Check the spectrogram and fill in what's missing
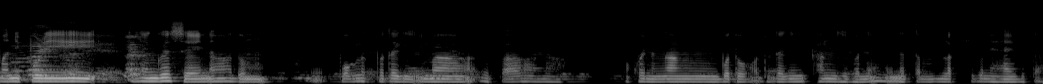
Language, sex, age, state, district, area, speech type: Manipuri, male, 30-45, Manipur, Thoubal, rural, spontaneous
